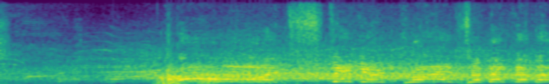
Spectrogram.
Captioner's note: crowd cheering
